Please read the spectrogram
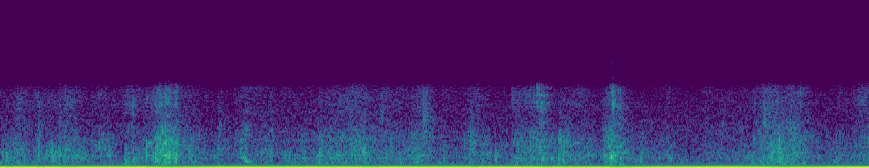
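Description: Loud, steady hiss from a security camera's built-in microphone, broken by a few scattered knocks, the clearest about two seconds in and near the end.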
